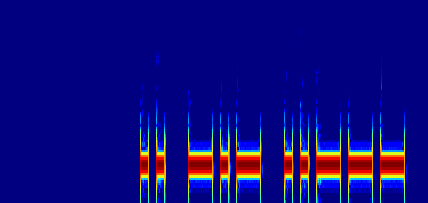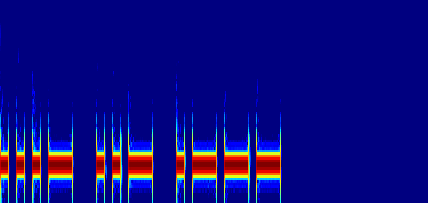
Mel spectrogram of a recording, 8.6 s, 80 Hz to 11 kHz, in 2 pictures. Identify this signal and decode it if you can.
Morse code, heard as a keyed tone, about 15 wpm, 700 Hz. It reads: IK2VUJ
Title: DXCC-100 Call Signs - 6 Characters - Repeated 3x - 15wpm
